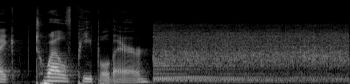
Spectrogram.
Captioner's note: rain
